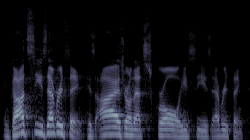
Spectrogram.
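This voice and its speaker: A man's voice: fairly high pitch, lively intonation. Man preaching an urgent, chatty sermon. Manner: urgent, conversational preaching with rapid swings in loudness.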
